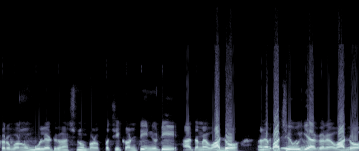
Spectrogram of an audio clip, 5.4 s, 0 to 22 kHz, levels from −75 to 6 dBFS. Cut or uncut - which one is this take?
uncut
